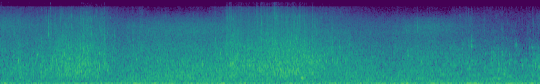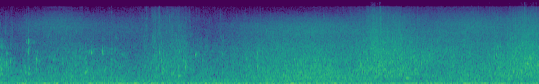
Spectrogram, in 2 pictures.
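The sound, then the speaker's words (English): Ocean waves wash steadily onto a beach, a continuous rushing hiss that swells every few seconds as each wave breaks and retreats. No voices, just the surf filling the scene. “The waves have washed the beach clean of any sign that we were there.”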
